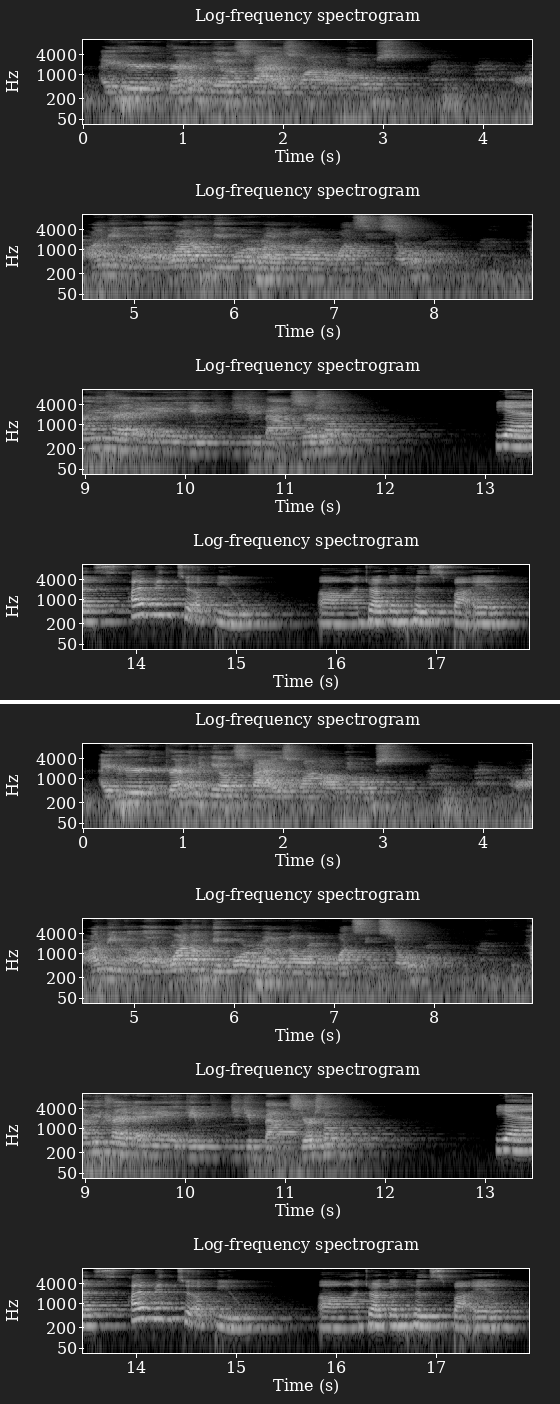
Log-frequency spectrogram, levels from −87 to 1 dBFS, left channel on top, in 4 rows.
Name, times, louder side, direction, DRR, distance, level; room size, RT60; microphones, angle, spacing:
voice 1, 0.0-8.0 8.5-11.6, right 2 dB, 85° right, -2 dB, 0.7 m, -31 dB
voice 2, 13.1-13.6 13.9-15.2 15.8-17.6, equal, ahead, 4 dB, 0.4 m, -28 dB
8.4 x 3.1 x 4.0 m, 1.5 s
head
